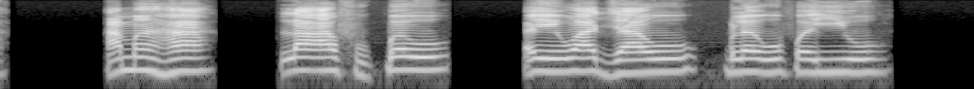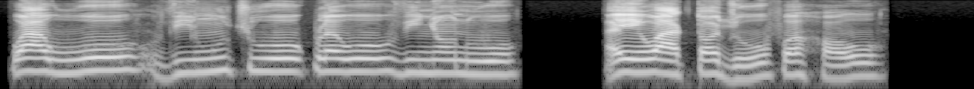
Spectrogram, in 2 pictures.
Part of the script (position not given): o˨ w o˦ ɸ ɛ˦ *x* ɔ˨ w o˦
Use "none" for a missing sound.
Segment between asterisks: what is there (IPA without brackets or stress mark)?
x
